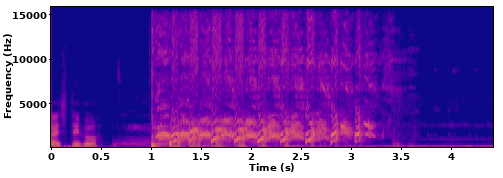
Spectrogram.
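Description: A young man laughs loudly and wildly.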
